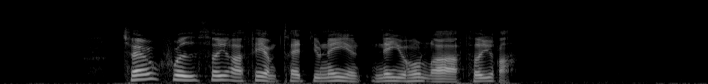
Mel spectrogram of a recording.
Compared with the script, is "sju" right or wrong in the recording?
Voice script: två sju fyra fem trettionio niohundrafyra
right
